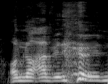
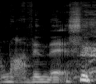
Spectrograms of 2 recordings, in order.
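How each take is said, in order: First: Louder, higher, fired-up refusal; he won't let his pupil beat him; defiant outburst. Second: Softer, laughing through it; laughing retort. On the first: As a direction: burst out in competitive defiance. Competitive retort to friend. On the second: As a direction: giggle out the refusal. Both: Retold or imitated.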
